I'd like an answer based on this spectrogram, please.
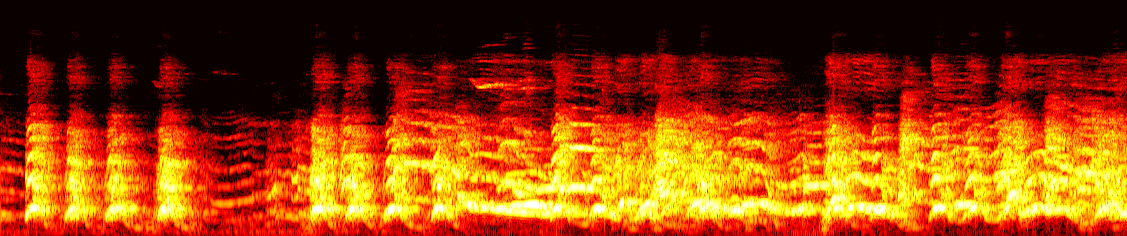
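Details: Malamute puppy and Siberian Husky argue, their exchange turning into howls: opens with a few choppy yips, then a dense run of overlapping wavering howls and woo-woo calls, loud and continuous.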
